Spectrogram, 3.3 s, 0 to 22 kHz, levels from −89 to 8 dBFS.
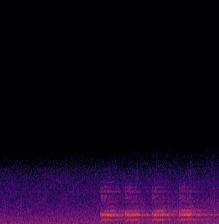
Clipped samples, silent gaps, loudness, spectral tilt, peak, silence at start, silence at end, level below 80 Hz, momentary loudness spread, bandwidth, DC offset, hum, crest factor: under 0.1%; none; -38 LUFS; -5 dB/octave; -24 dBFS; 0 s; 0 s; -60 dBFS; 14 LU; 9 kHz; under 0.1%; none; 18 dB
